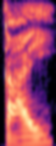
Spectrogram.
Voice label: "gai5", Taiwanese syllable

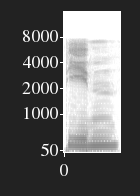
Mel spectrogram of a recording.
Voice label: "din2", Taiwanese

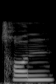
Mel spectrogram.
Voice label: "con1", Taiwanese

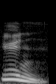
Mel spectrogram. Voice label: "yiun4", Taiwanese

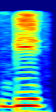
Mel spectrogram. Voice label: "bhit1", taiwanese

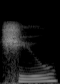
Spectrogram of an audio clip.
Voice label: "chiu5", taiwanese

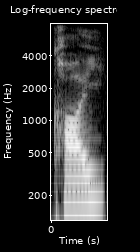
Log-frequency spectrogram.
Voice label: "koi5", taiwanese syllable

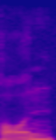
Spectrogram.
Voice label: "pon5", taiwanese

